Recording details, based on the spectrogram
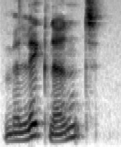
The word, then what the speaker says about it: malign: For example, R-E-S-I-G-N, resign, you don't pronounce the G. – Resignation, you pronounce the G. – And M-A-L-I-G-N, malign, you don't pronounce the G. – Malignant, you pronounce the G. – And finally, sign, S-I-G-N, you don't pronounce the G.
